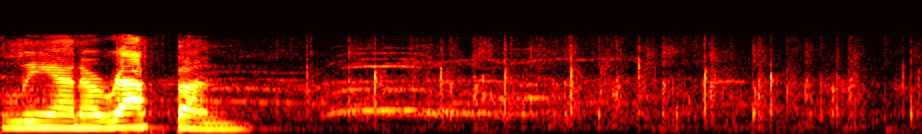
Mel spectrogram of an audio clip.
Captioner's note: cheers, applause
